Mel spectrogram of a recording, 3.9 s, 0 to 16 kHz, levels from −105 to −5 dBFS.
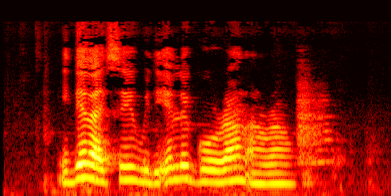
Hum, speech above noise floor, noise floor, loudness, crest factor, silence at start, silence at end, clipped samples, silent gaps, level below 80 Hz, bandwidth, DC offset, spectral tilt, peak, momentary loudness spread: none; 41 dB; -67 dBFS; -27 LUFS; 20 dB; 0.6 s; 0.6 s; under 0.1%; none; -64 dBFS; 11.5 kHz; under 0.1%; -6 dB/octave; -8 dBFS; 19 LU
